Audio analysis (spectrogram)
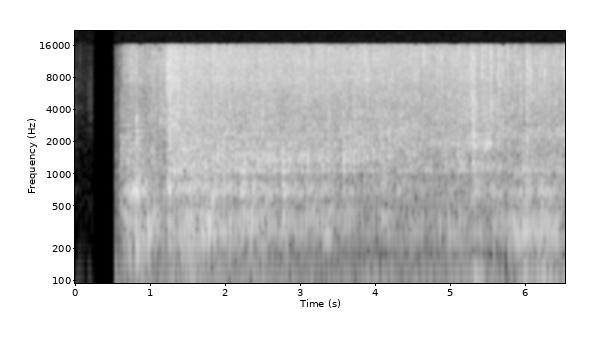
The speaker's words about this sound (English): I tried to flush an egg down the toilet. I got it out of the fridge and was like, I wonder if my toilet could suck this sucker down. So I put it in, and I pressed the flusher handle down, and also there was pee in with it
